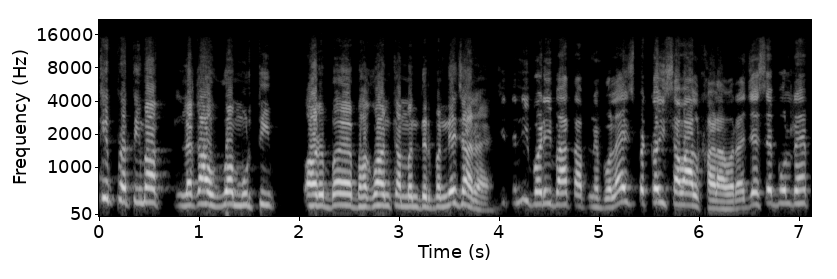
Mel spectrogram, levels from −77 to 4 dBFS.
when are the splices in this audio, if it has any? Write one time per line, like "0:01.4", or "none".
none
